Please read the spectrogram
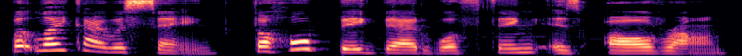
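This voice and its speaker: A woman's voice: medium pitch, sing-song, moderate pace, darkish tone, faint music behind. A woman reading as Al the sly wolf. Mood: sly, chatty. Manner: chatty, conspiratorial storytelling with big swings. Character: sly smooth-talking male wolf telling his side. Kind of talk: children's picture book read aloud.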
